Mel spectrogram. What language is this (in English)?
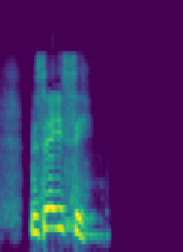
Tem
